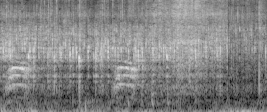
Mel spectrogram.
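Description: Torn dried red chillies fry in hot oil, a close, steady sizzle with sputtering crackles and a few stirring clinks; no talking.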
